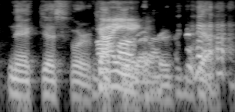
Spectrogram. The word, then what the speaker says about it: Gallego: It's Gallego, Nick, just for Gallego. Yeah. Double L's, always pronounce it as a Y in English.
